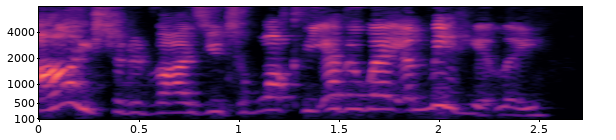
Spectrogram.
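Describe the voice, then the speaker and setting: A pert little talking flower played by a woman sounds sassy and disdainful in a children's storybook play. The voice is high, sharp and very animated. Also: quick pace, full character voice. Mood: knowing. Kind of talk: children's readers theater read-aloud.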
